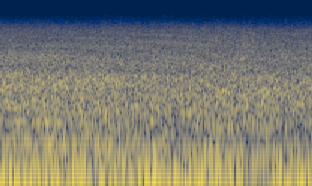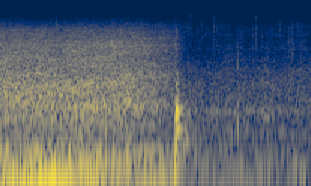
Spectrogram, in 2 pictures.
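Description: Wind blows hard outdoors with a steady roar.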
